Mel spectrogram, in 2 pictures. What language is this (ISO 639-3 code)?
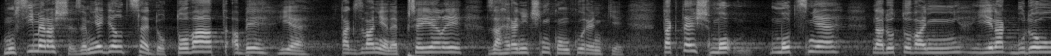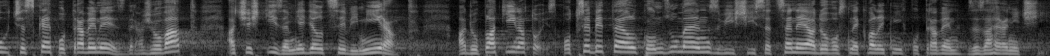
ces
